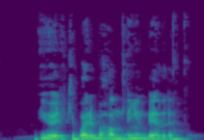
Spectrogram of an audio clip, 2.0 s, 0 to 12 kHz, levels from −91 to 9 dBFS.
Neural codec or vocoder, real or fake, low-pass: none; real; 10.8 kHz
